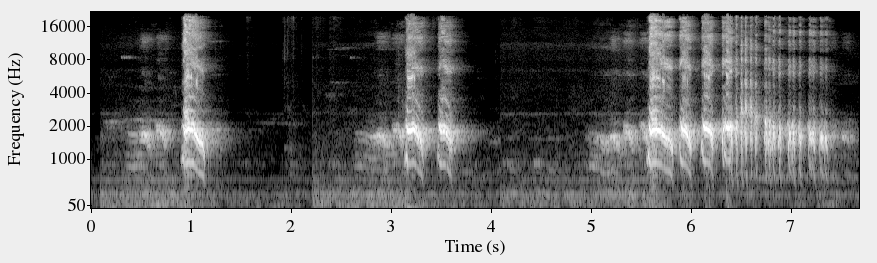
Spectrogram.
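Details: A female white-crested laughingthrush calls for a mate with single harsh squawks, a pair of loud cries, then an excited rapid chattering series of rasping notes.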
